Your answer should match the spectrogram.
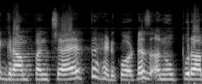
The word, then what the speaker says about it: अनूपपुरा: अब ये अनोपुरा, यहां पे अनोपुरा लिखा हुआ है because this is हाउ you right it in English, वरना इसका प्रोनाउंसिएशन है अनूपपुरा।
